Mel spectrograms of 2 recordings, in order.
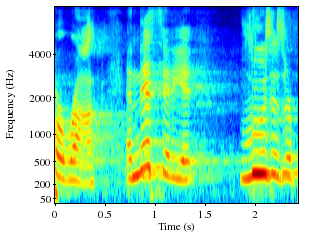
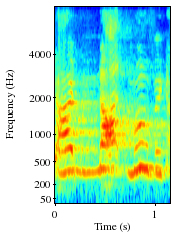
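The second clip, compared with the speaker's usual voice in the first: loud, slow, high protest; stubborn refusal; 5 semitones higher, 7 dB louder, slower than usual. Retold or imitated. Mother clinging to the boulder, loud stubborn refusal. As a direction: imitate a mother digging in, hollering.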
